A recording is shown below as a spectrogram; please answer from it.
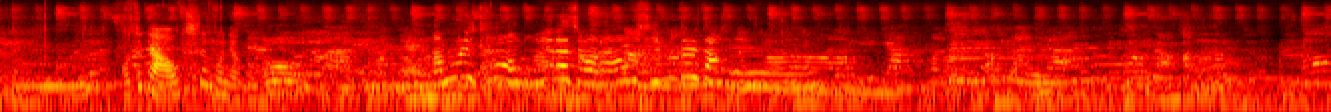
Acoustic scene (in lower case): crowded indoor space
